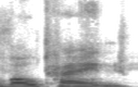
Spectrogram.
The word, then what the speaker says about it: Voltange: I was thinking more Voltange because it's a mixture of vault, as in a repository, and ange, as in change.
